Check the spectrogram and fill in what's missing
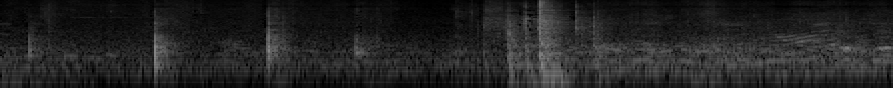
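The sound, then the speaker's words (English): A door is opened for a visitor: a few sharp knocks or clicks, then a louder clatter of the latch and door moving, set against quiet surroundings with faint rustling. “I was worried you weren't going to open the door.”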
